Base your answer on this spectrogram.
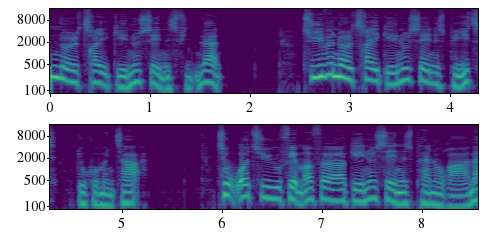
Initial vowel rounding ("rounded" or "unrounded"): rounded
